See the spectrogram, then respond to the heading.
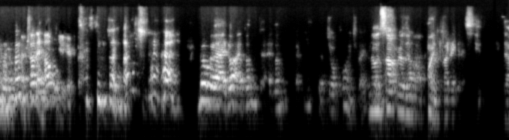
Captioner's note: laughter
